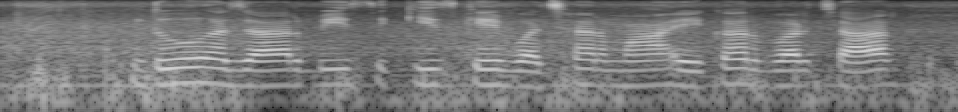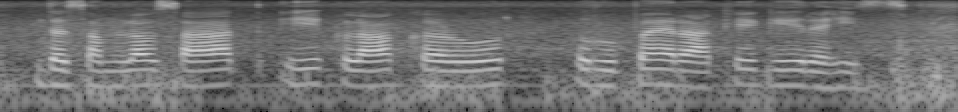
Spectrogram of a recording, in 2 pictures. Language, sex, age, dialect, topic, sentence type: Chhattisgarhi, female, 18-24, Central, banking, statement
